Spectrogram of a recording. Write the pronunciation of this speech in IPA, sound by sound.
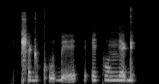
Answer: ǁ ə ɖ ʊ kʷʼ ḛ ɓ ḛ | ʔ e k o ŋ e ɖ

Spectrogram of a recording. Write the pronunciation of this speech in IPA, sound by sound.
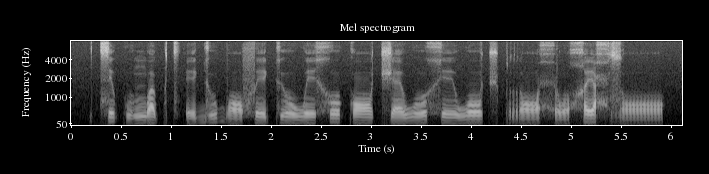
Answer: t͡s ɪ˥ kʷ ɪ˩˧ ŋʷ a˧ kʷ t͡sʼ e˩˧ ɡʲ u˧˥ b ɔ˩ f e˧ kʲ o˧ w e˧ x ʊ˥ k ɔ˧ t͡ʃ ɛ˧ w ʊ˧˥ x e˧ w o˥ t͡ʃ p r ɔ˩ ħ o˩ χ e˥ ħ z ɔ˩

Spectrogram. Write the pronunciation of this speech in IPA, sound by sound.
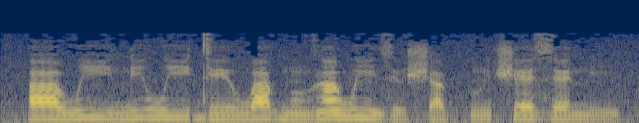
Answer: aː˧ w iː˦˨ n i˦ w iː˦ d eː˧ w a˦ ɡʷ ũ˨ ɣ ã˦ w ĩ˦˨ z ɨ˨ ʃ a˨ kʷ ĩ˨˦ ʃ ɛ˦ z ɛ˧ n ĩ˨

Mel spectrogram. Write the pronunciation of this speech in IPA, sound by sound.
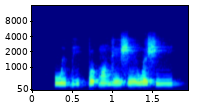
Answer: w ɨ˨ ɓ iː˨˦ k͡p o˨ ɓ ɔ̃˨˦ d eː˨ ʃ eː˨˦ w ə˦˨ ʃ iː˧

